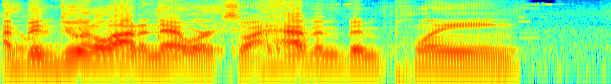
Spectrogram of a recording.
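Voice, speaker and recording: A man speaks at a moderate pace, and noticeable background noise can be heard. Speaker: gaming YouTuber. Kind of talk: gameplay commentary. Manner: casual, conversational.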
